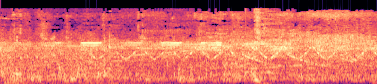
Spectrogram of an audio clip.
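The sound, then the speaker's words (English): Several car alarms wail at once after an explosion's shockwave blew out windows, their rising and falling electronic tones overlapping steadily over a dense, rumbling background, with faint voices mixed in. “Just the shockwave, like, blew out windows. And I mean, it just freaked out. There's not a car alarm.”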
